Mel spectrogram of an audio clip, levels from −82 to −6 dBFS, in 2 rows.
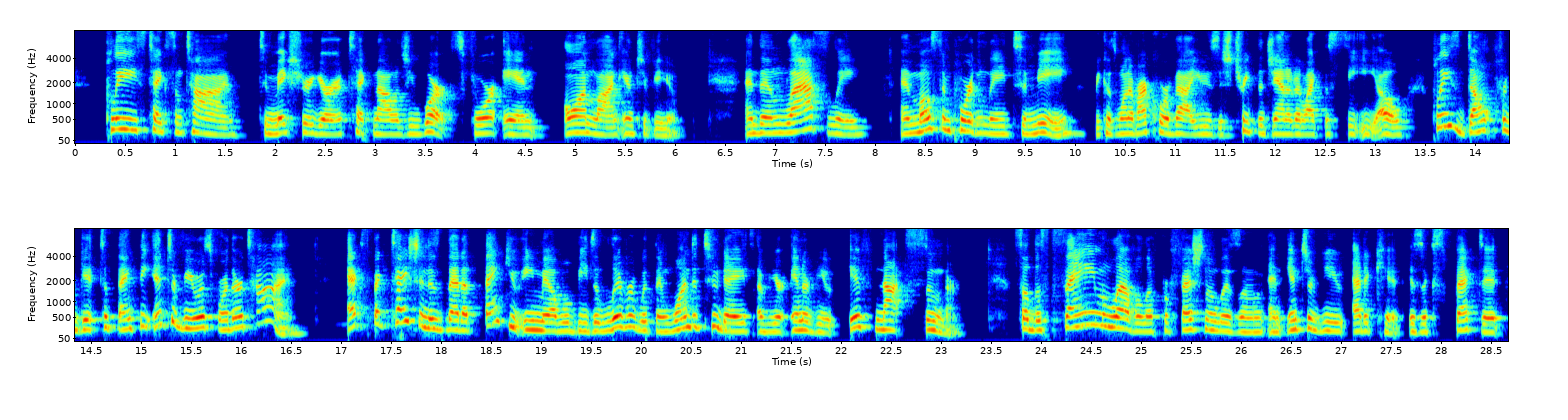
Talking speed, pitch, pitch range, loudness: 160 wpm, 195 Hz, 170-240 Hz, -26 LUFS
